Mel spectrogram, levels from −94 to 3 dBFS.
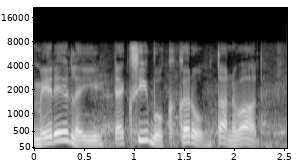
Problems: constant background noise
